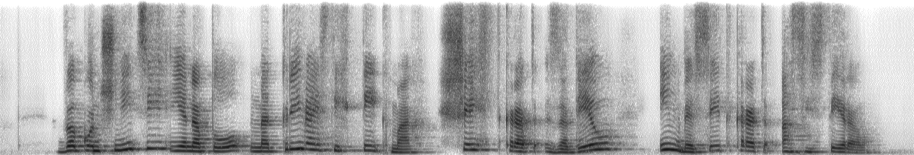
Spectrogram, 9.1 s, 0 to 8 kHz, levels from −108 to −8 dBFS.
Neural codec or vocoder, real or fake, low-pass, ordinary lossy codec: codec, 16 kHz, 1 kbps, X-Codec, HuBERT features, trained on balanced general audio; fake; none; none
